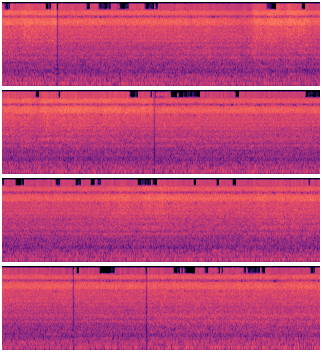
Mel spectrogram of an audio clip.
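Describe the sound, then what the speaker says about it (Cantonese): Beef stir-fried in a wok with oil and minced garlic gives a loud, steady, hissing sizzle that runs without a break, with no voices over it. "將啲牛肉翻炒一下"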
